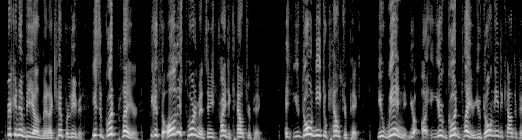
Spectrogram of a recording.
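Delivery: loud, very high, going-on-and-on rant. Retelling Hart's rant about a player, doing a Hart impression. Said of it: "I'm gonna do the P G version".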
